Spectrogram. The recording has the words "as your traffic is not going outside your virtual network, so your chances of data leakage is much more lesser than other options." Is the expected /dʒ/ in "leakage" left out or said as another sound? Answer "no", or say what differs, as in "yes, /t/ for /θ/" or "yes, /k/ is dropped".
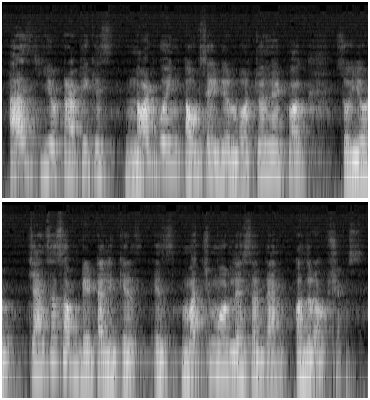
yes, /z/ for /dʒ/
